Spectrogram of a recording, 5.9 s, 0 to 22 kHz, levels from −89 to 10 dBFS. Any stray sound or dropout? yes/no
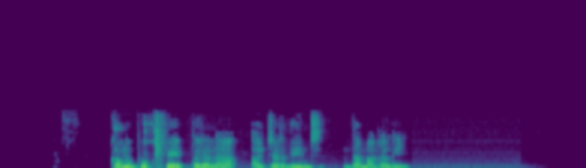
no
